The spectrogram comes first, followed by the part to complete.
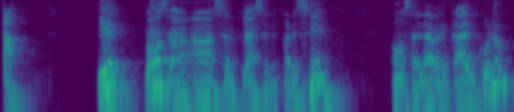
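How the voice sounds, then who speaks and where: A man's voice: mid-range voice, expressive, measured pace. A man, a university calculus lecturer giving an informal online class, playful and rambling as he thinks aloud.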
